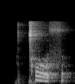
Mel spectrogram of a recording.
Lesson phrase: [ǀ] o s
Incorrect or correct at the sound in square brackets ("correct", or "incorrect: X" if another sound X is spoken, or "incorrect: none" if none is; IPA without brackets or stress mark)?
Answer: correct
